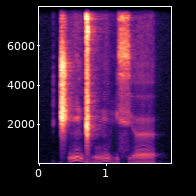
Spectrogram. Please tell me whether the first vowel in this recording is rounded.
no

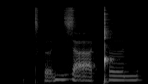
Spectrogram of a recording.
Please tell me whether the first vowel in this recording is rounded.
no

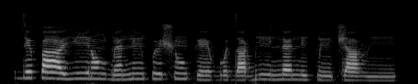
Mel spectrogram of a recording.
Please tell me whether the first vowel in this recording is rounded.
no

